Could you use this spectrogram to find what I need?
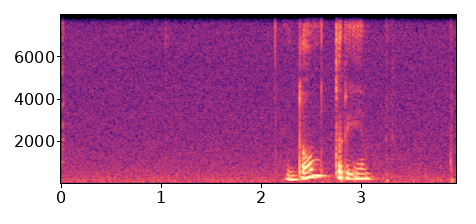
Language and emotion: Russian, neutral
